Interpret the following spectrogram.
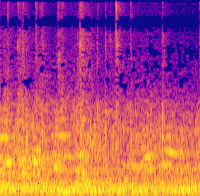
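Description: Faint talk from people in the room over a steady low hum.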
